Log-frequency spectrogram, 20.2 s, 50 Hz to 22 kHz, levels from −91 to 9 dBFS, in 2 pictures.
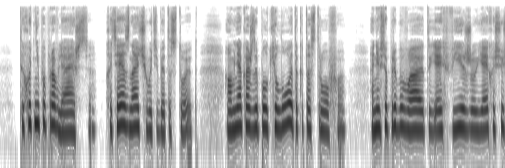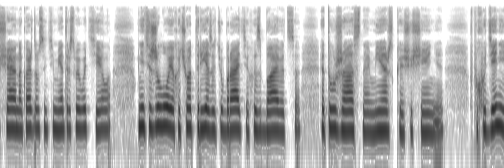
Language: Russian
